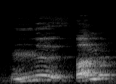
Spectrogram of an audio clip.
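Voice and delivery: ordinary talk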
